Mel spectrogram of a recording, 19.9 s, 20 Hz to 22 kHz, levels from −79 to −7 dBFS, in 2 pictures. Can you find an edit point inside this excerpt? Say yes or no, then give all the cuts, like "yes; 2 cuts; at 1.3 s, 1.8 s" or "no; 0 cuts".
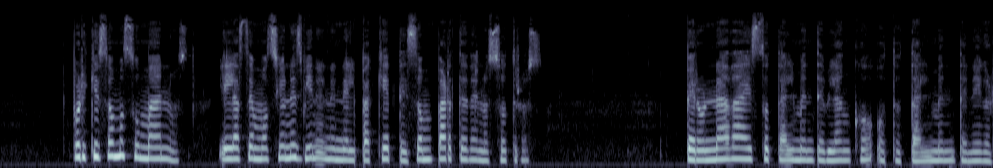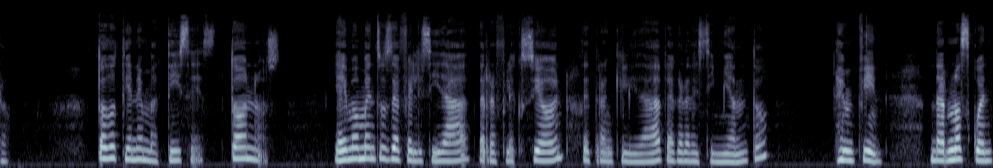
yes; 2 cuts; at 12.2 s, 15.7 s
